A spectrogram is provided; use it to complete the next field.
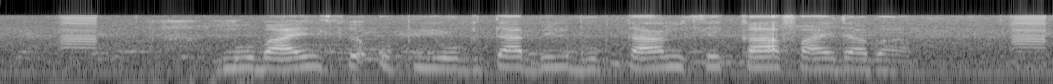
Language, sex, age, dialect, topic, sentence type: Bhojpuri, female, 31-35, Southern / Standard, banking, question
